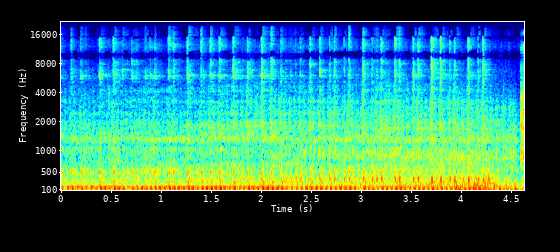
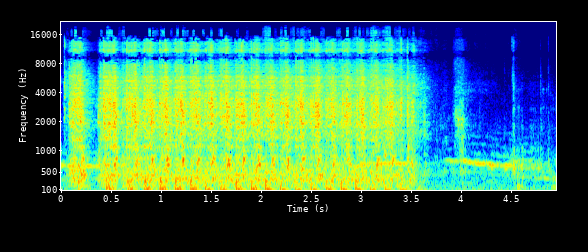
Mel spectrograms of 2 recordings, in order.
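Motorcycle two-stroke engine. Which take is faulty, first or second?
second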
